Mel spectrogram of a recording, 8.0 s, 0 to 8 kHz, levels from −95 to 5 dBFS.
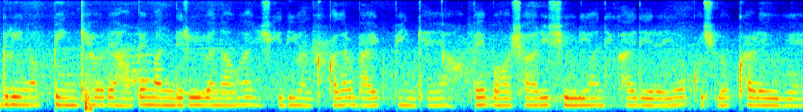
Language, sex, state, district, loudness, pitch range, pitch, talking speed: Hindi, female, Uttar Pradesh, Varanasi, -23 LUFS, 185-200 Hz, 195 Hz, 245 wpm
